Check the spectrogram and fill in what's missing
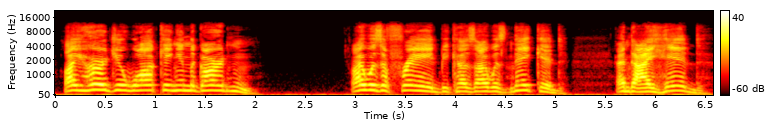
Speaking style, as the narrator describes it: The man did not dare to show himself, but shouted out from his hiding place

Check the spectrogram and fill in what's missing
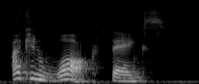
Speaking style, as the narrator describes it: said Harry irritably

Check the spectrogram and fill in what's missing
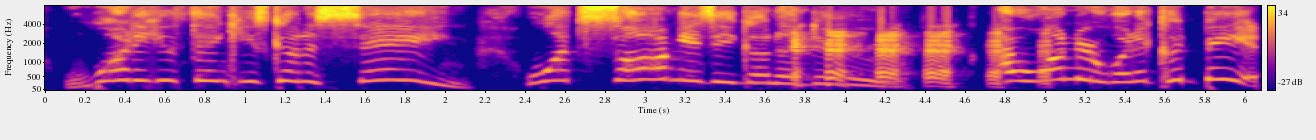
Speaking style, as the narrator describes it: I start screaming at the top of my lungs

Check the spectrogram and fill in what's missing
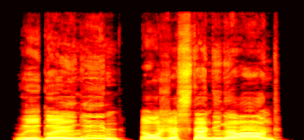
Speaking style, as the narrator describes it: Val asked, his voice muffled

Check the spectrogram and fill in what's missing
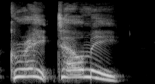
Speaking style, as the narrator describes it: shouts an excited Pablo, and his joyful thought

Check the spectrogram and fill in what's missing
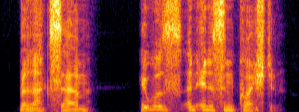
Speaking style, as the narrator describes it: Carlos sighed

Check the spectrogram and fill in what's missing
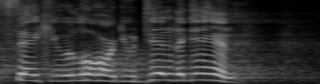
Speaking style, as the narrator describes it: she shouted

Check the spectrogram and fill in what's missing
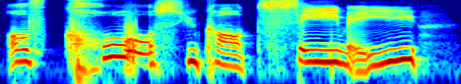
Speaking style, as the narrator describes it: said the voice scornfully

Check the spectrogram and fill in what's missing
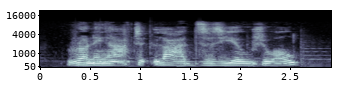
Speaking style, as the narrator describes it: croaked Joseph, to thrust in his evil tongue

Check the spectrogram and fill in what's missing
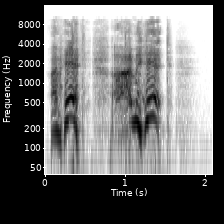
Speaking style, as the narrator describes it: gasped

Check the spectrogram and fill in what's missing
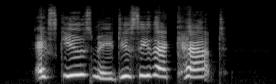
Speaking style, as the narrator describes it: cried

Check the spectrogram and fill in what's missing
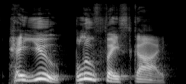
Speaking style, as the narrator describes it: the monk shouted

